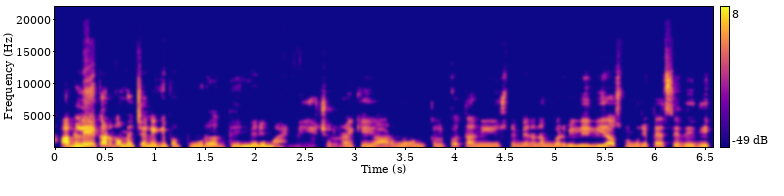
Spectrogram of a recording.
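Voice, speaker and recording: A young woman recounting a personal story in a casual, animated way, with exclamations and English words mixed into her speech. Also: medium pitch, brisk, no echo.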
